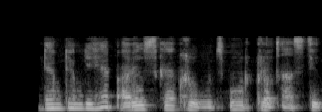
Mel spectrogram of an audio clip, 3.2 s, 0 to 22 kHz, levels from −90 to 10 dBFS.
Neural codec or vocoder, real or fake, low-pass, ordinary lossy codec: codec, 44.1 kHz, 3.4 kbps, Pupu-Codec; fake; 5.4 kHz; none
